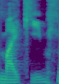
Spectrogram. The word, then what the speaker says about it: Mikey: I'm 70% sure her name is pronounced Mikey. It's M-I-K-E-Y. I guess it could be a weird spelling of Mickey.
